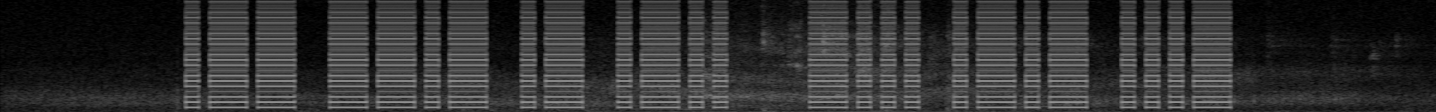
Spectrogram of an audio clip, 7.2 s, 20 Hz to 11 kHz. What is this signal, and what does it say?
Morse code (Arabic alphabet), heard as electronic beeps, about 20 wpm, 510 Hz, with street noise. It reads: وقال بعض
